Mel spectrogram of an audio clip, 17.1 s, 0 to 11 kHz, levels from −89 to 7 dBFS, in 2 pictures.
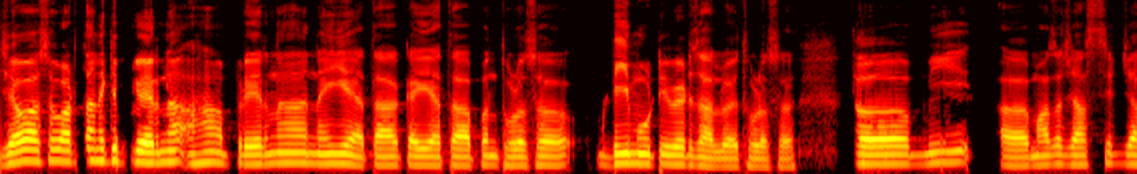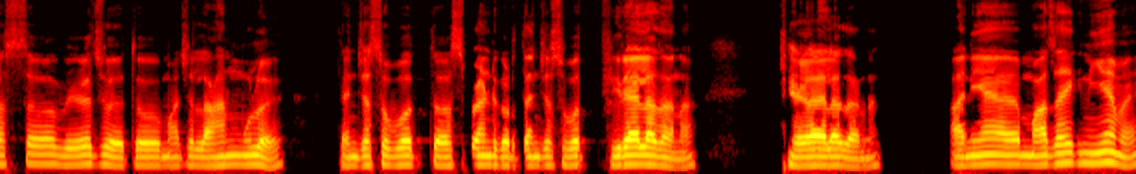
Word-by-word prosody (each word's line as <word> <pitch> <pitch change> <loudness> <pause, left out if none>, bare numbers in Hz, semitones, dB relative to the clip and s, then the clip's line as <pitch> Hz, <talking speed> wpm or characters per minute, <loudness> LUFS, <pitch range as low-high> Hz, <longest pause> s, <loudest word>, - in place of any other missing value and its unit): जेव्हा 155 +6 +5
असं 180 +1 -2
वाटतं 170 +2 +2
ना, 180 - +1
की 185 - +3
प्रेरणा 160 0 +4
हां, 155 +2 -2
प्रेरणा 145 +3 0
नाही 145 0 -1
आहे 130 - +2
आता 120 +1 0
काही, 125 -1 +1
आता 120 0 0
आपण 125 +2 -3
थोडंसं 120 +1 -1 0.3
डिमोटिवेट 140 -2 +1
झालो 110 -3 -1
आहे 105 - 0
थोडंसं, 105 -2 -6 0.5
तर 135 0 +5
मी 155 +5 -5 0.2
अ, 120 - -3 0.2
माझा 125 +2 -3
जास्तीत 130 +3 -4
जास्त 135 +1 -4 0.3
वेळ 125 +2 -1
जो 130 +1 -4
आहे, 115 -1 +2
तो 120 0 +1
माझ्या 115 +1 -6
लहान 120 +2 0
मुलं 130 0 +1
आहे 100 - -5 0.4
त्यांच्यासोबत 125 +2 -2
अ, 120 - +3
स्पेंड 125 +1 -1
करतो, 120 -2 -1
त्यांच्यासोबत 120 +1 -2 0.2
फिरायला 130 +1 +6
जाणं, 105 -3 -2 0.7
खेळायला 120 +1 +6
जाणं 110 0 -3 0.6
आणि 125 +2 0
अ, 135 -1 +3
माझा 130 +3 +2
एक 150 0 0
नियम 150 -1 +1
आहे, 115 +3 -5
130 Hz, 170 wpm, -24 LUFS, 120-140 Hz, 0.7 s, फिरायला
